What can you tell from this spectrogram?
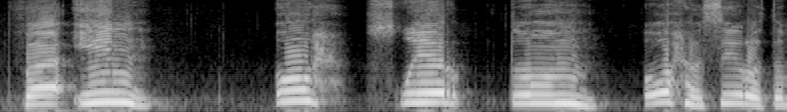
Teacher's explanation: यहाँ पर इख्फा नहीं करेंगे इजहार करेंगे फ़इन नून को जाहिर करके पढ़ेंगे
